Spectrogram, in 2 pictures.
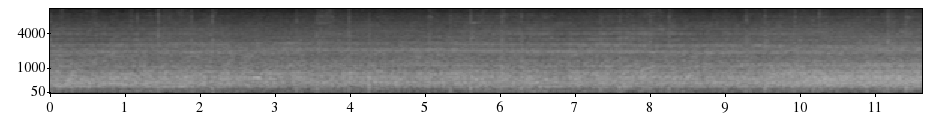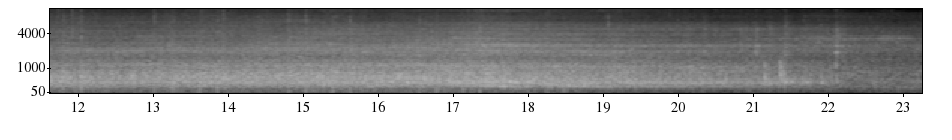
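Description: Passenger coaches of the Howrah–Chennai Mail express pulling out of the station and rolling past, with a steady rumble of wheels on the rails. The sound grows louder through the middle and fades near the end as the last coaches pass.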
